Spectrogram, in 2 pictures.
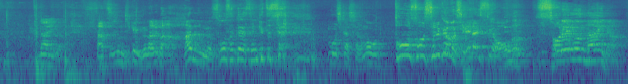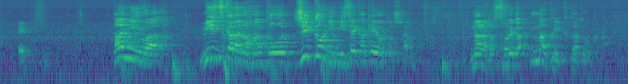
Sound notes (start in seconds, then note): none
